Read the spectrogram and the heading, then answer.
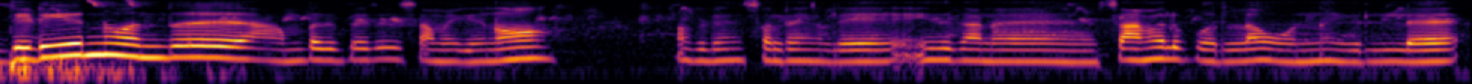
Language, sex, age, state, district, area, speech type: Tamil, female, 45-60, Tamil Nadu, Kallakurichi, urban, spontaneous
